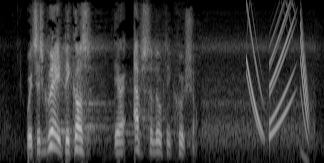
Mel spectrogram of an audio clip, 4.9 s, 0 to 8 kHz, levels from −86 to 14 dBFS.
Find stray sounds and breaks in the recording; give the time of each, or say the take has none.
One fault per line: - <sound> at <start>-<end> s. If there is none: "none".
- chirp at 3.7-4.7 s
